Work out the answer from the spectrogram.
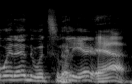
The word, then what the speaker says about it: sommelier: With 20 plus years in the hospitality industry and as an advanced sommelier, did I say it right?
